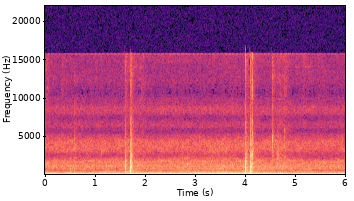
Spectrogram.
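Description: Faint room tone with a low steady hum, broken by a few short computer-mouse clicks, about two seconds in and about four seconds in, as dialog boxes in the tuning software are clicked through.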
